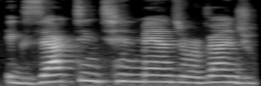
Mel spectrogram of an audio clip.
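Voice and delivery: plain reading voice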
